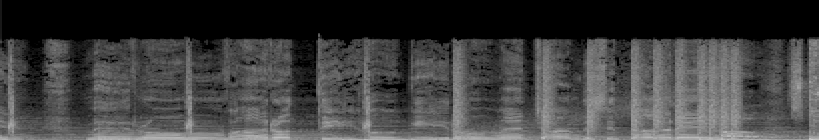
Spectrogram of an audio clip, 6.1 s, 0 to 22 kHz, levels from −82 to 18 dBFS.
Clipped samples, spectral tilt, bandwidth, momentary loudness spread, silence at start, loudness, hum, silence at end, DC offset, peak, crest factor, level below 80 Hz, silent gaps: under 0.1%; -4 dB/octave; 16.5 kHz; 8 LU; 0 s; -15 LUFS; none; 0 s; under 0.1%; 0 dBFS; 16 dB; -24 dBFS; none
